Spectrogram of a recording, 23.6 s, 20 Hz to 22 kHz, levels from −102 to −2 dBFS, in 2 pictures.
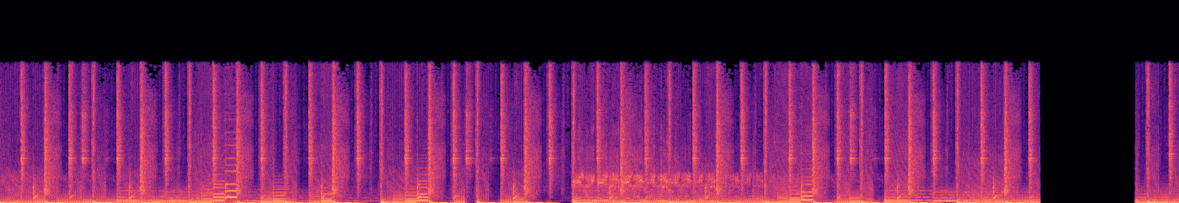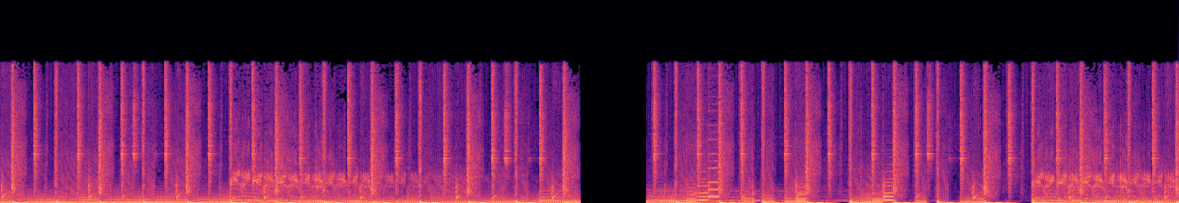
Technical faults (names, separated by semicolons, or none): playback stall; catch-up at higher speed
